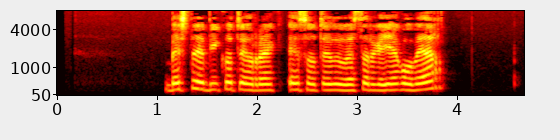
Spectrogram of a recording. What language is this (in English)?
Basque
